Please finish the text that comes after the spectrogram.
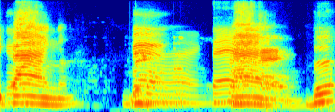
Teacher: Voice and nasal velar stop. This is ng.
